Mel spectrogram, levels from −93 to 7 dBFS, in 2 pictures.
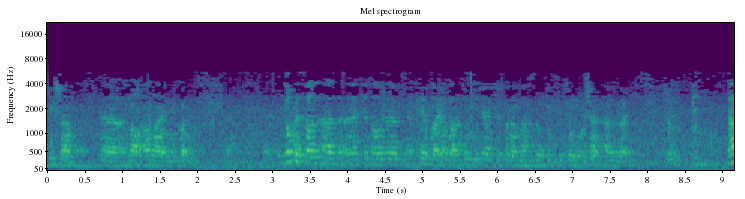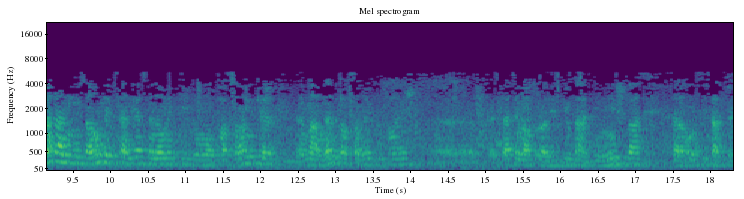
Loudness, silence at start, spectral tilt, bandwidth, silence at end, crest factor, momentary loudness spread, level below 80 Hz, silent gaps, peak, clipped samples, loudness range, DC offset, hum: -28 LUFS; 0 s; -10.5 dB/octave; 5.8 kHz; 0 s; 22 dB; 14 LU; -58 dBFS; none; -6 dBFS; under 0.1%; 5 LU; under 0.1%; none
